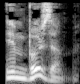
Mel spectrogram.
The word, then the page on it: embosom: British English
